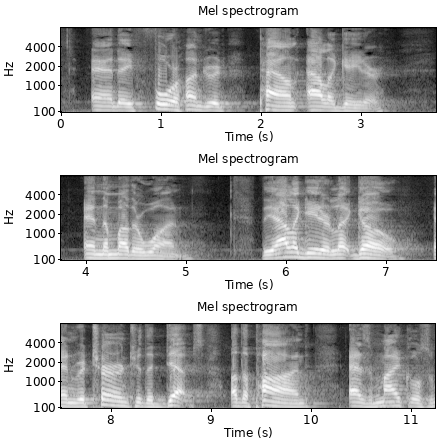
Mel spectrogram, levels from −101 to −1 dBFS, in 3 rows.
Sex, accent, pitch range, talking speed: male, American, 120-150 Hz, 115 wpm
